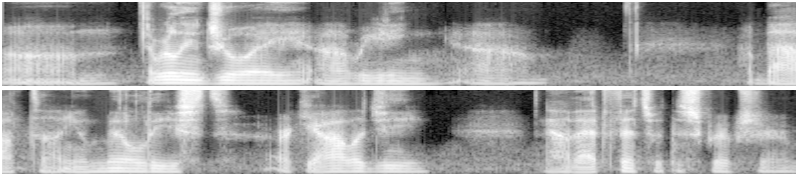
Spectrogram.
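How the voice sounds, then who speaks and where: In an American accent, a man speaks fairly slowly with long, frequent pauses, his fairly low, somewhat breathy voice dark and mellow in tone and his intonation fairly even. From West Virginia. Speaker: church member, NASA employee. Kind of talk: testimony.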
